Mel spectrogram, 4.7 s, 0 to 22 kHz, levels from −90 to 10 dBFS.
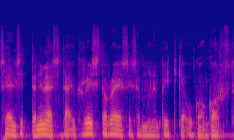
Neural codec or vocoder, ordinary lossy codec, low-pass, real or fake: none; none; none; real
